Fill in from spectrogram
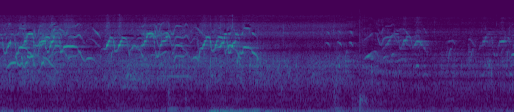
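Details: White-faced Whistling Ducks with chicks at Sonso Lagoon near Buga, Valle del Cauca, Colombia, in tropical dry forest: many overlapping high, thin whistles and peeps, thick for three seconds, then thinning to scattered notes.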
